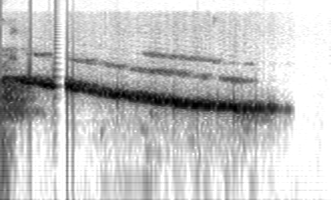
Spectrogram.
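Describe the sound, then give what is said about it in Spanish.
A police siren passing nearby wails on its own, one long loud tone sliding steadily down in pitch over about two seconds after a brief break near the start, then cutting off. “Como, como no sé si se llega a escuchar en, el capítulo, pero aquí al fondo, pues estoy, estoy siendo buscado por la policía o, o por alguna razón se le ocurre pasar por aquí, por aquí cerca”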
